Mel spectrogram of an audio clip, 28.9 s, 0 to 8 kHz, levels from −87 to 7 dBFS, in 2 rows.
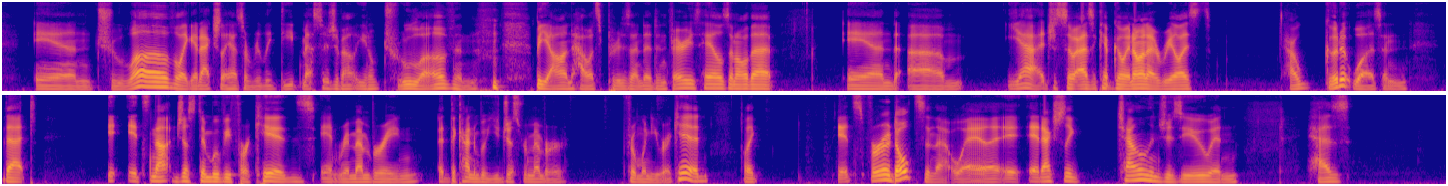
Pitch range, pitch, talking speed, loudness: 95-115 Hz, 105 Hz, 170 wpm, -20 LUFS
